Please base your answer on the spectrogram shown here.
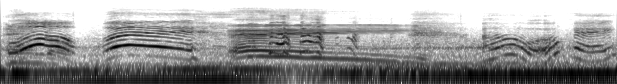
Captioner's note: laughs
